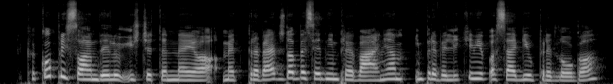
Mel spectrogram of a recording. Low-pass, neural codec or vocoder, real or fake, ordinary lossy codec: none; vocoder, 44.1 kHz, 128 mel bands, Pupu-Vocoder; fake; none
